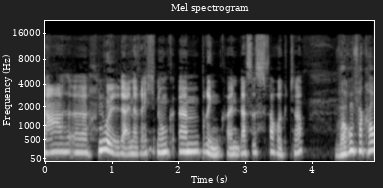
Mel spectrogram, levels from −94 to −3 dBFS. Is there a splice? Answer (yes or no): no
